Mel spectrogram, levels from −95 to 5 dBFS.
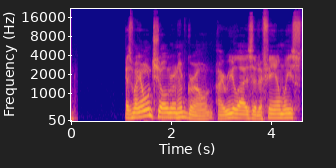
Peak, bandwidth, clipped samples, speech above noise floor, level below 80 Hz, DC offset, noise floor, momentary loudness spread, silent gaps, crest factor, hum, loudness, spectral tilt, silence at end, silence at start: -4 dBFS; 20 kHz; under 0.1%; 70 dB; -56 dBFS; under 0.1%; -86 dBFS; 7 LU; none; 12 dB; none; -16 LUFS; -6 dB/octave; 0.05 s; 0 s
